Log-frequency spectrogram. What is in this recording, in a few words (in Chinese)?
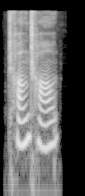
"常常", Chinese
